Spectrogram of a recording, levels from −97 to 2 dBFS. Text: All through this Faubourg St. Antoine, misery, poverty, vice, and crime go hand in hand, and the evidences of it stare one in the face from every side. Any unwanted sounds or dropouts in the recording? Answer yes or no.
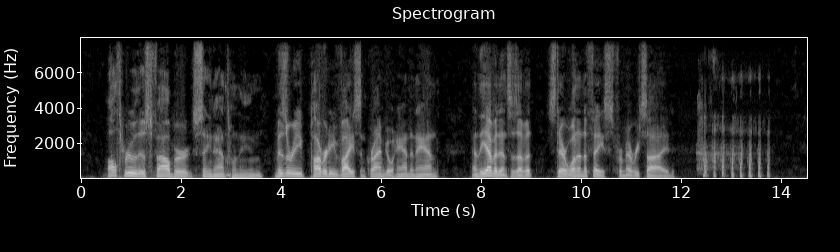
yes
